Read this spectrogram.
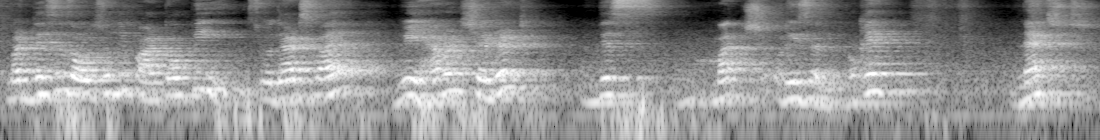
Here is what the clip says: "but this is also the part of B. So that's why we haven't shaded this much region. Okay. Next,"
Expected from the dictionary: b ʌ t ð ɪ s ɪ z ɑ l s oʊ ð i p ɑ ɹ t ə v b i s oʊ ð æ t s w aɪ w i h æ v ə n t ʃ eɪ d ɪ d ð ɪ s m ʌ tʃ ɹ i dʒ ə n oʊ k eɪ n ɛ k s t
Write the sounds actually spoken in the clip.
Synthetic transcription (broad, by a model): b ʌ t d ɪ s ɪ z ɑ l s oʊ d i p ɑ ɹ t ə v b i s oʊ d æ t s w aɪ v i h æ v ə n t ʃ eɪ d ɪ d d ɪ s m ʌ tʃ ɹ i z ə n oʊ k eɪ n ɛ k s t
